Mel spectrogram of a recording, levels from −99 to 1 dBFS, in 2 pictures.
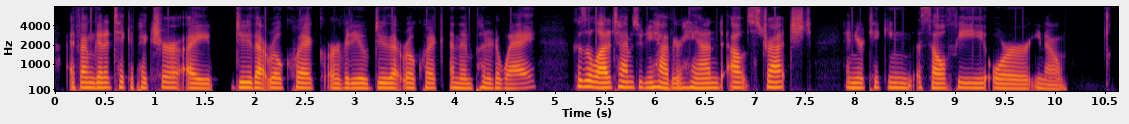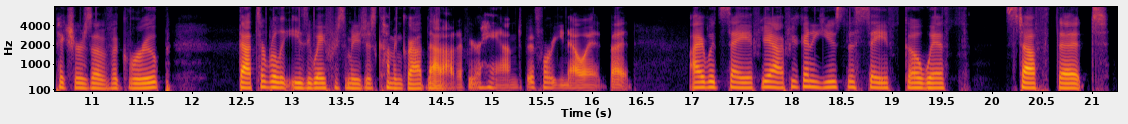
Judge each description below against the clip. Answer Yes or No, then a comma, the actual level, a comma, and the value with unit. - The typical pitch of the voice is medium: Yes, medium, 170 Hz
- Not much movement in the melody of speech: Yes, narrow, 1.9 semitones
